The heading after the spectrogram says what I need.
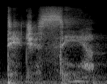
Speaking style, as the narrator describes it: whispered

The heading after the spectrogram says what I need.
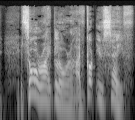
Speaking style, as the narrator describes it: cried

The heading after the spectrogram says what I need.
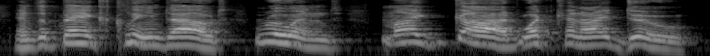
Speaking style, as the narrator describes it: he wailed

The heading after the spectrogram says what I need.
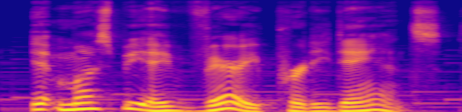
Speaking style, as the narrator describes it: said Alice timidly

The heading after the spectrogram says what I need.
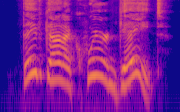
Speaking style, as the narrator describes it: cried Joe

